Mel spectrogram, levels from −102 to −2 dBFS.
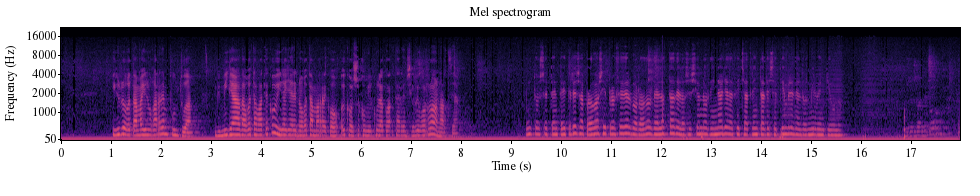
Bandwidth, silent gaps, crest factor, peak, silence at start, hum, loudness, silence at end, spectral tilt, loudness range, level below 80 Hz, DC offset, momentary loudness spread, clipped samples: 16 kHz; none; 22 dB; -24 dBFS; 0 s; 50 Hz at -55 dBFS; -45 LUFS; 0 s; -5.5 dB/octave; 6 LU; -54 dBFS; under 0.1%; 14 LU; under 0.1%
